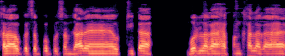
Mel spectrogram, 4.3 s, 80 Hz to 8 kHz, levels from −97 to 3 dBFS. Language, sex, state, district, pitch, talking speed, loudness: Hindi, male, Bihar, Saharsa, 120 Hz, 210 wpm, -17 LUFS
